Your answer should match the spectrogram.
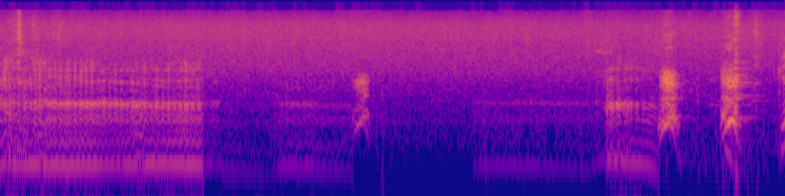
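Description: A dog growls in the medieval video game Kingdom Come Deliverance, a low rumbling snarl that stops and restarts, followed by several short, sharp barks toward the end, at moderate loudness with no voices.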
